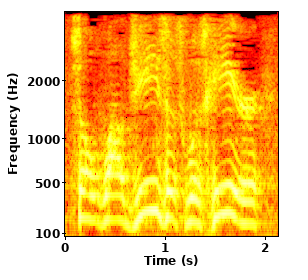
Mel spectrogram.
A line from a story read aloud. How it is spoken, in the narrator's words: Jesus cried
